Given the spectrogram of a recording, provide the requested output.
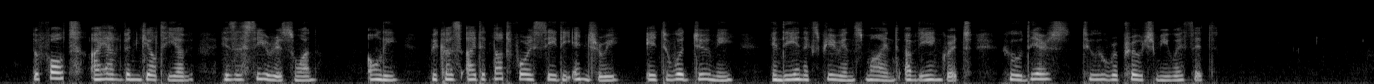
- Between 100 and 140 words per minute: No, average, 160 wpm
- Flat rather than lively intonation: Yes, narrow, 2.1 semitones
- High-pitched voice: Yes, high, 220 Hz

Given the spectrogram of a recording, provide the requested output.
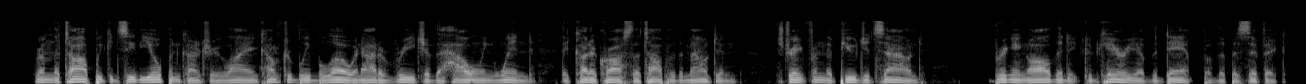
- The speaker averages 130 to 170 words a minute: No, average, 200 wpm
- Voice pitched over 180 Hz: No, low, 100 Hz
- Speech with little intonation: Yes, narrow, 1.9 semitones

